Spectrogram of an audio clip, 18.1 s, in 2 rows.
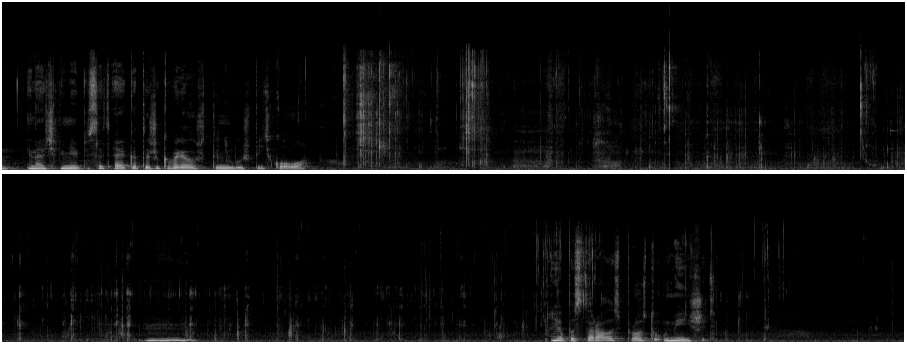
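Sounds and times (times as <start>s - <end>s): chewing: 3.3s - 14.6s, 16.1s - 17.0s
crisp crunching bites: 3.4s - 10.4s
person humming: 10.4s - 11.0s.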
